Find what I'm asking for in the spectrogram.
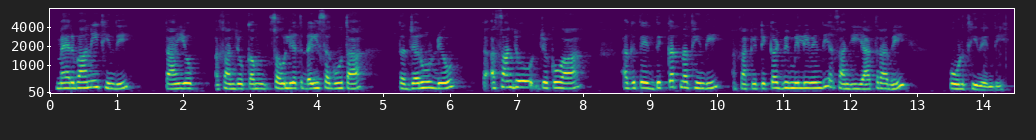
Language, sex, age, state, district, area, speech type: Sindhi, female, 45-60, Uttar Pradesh, Lucknow, urban, spontaneous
